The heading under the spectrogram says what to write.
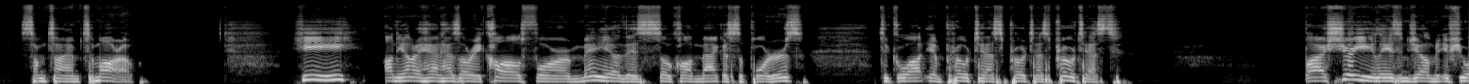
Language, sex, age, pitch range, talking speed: English, male, 40-59, 140-170 Hz, 135 wpm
